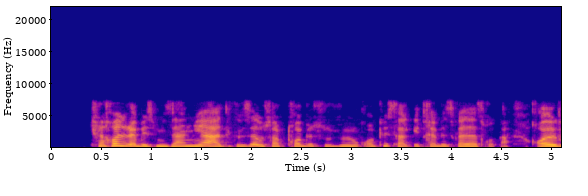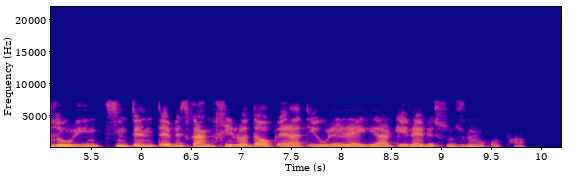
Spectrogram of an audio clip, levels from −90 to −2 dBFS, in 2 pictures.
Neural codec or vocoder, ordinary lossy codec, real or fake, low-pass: codec, 16 kHz, 16 kbps, FunCodec, trained on LibriTTS, 50 frames a second; Opus, 64 kbps; fake; 7.2 kHz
